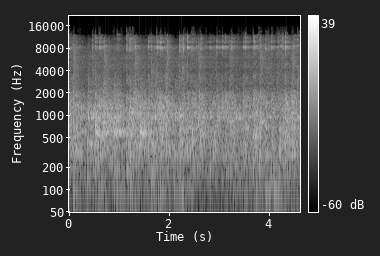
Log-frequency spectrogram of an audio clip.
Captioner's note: ball ping pong hitting continues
